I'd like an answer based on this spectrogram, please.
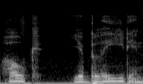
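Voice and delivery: flat, put-on wrestler impression. Recounting a wrestling segment, quoting Roddy Piper in a hushed monotone. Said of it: "just in his hushed monotone voice".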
